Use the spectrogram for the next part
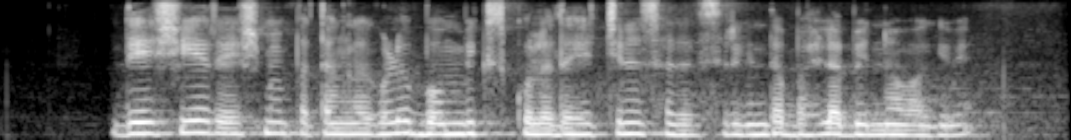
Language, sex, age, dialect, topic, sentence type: Kannada, female, 51-55, Central, agriculture, statement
